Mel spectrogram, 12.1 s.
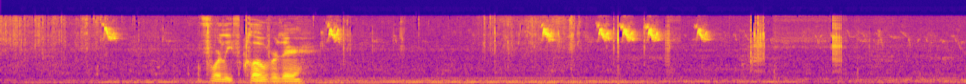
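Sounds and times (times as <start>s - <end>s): bird chirping: 1.1s - 2.4s, 4.0s - 12.0s.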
